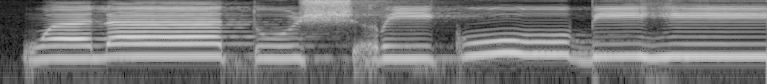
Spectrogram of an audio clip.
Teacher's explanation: Wala tusyriku. Ku mad tabi'i dhahiri karena ada waw sukun yang didahului baris dhammah. Maka kafnya panjang 2 harokat.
